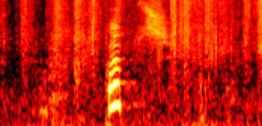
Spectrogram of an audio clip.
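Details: Sheepdog on a regenerative farm in County Kilkenny, Ireland, being called away from ewes and lambs that are cross about the dogs; a single short, tonal yelp with clear harmonics, about a tenth of a second long, over a quiet background.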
